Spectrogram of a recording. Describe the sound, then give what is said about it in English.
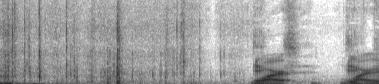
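A paper note being crumpled up gives a second of dry, crackling crinkles, followed by a voice speaking. “Why are you crumpling up my note?”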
